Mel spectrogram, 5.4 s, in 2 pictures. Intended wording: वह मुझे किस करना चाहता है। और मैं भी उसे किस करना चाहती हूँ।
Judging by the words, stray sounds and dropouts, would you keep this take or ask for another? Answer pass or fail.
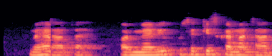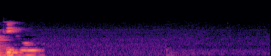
fail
